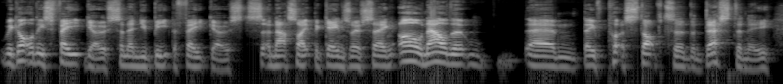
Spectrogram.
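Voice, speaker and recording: A man's voice: mid-range voice, moderate pace, sharp tone. A man in a casual podcast discussion, giving opinions in loose, conversational phrases peppered with "like". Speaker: podcast panelist.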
